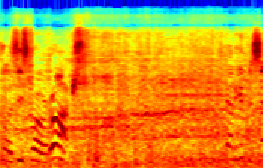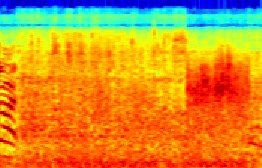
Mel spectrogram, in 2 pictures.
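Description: Bicycle tyres crunch and rattle over loose gravel.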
